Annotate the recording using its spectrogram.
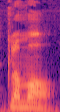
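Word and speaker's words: Clément: The name Clement is pronounced as Clement in French.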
